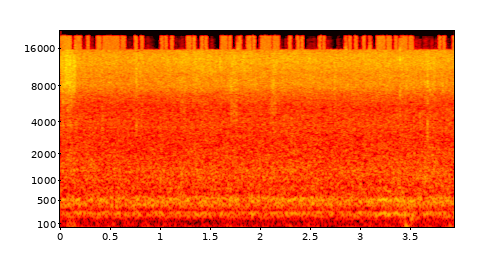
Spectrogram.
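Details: Honey bees at an open hive during a raw honey harvest make a steady, dense droning hum. The low and mid tones hold even throughout, with no other clear sounds.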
